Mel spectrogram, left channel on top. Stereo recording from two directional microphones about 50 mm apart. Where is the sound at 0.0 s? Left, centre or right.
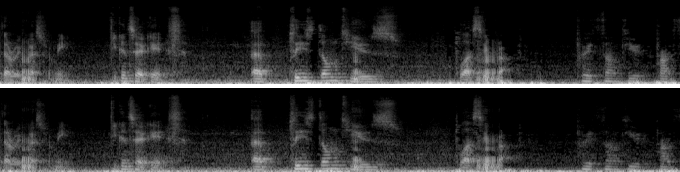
Centre.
